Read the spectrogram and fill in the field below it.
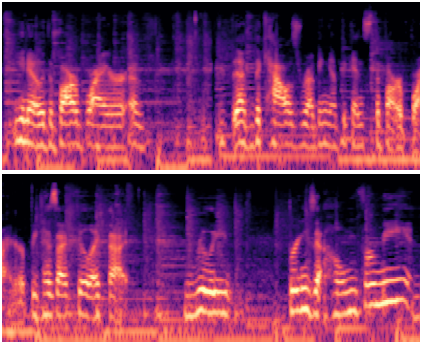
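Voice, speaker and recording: A woman with an American accent talks at a moderate pace and medium pitch. Her pitch swings very widely, with music in the background. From Texas. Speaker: leather handbag designer. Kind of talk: interview answer. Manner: casual, conversational.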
